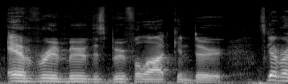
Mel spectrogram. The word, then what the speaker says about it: Bouffalant: I used to say like Buffalant, but I think it's Buffalant.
